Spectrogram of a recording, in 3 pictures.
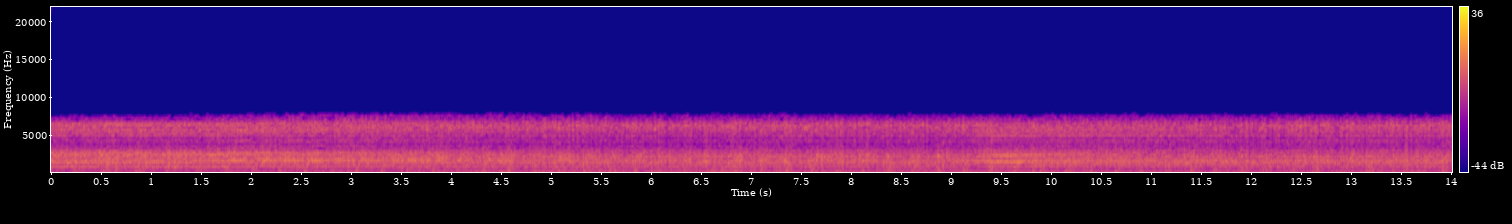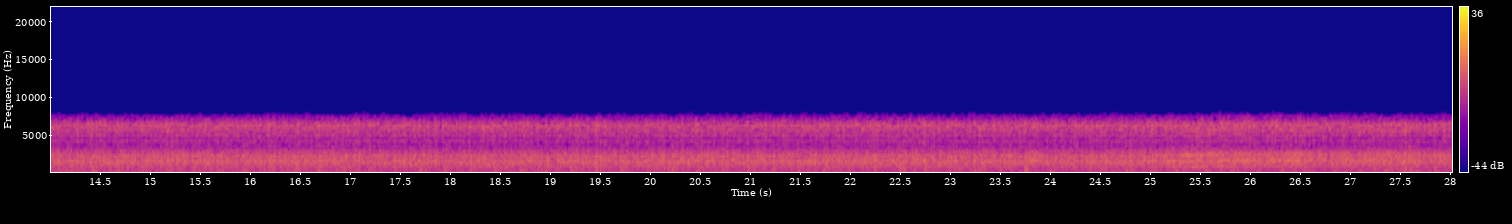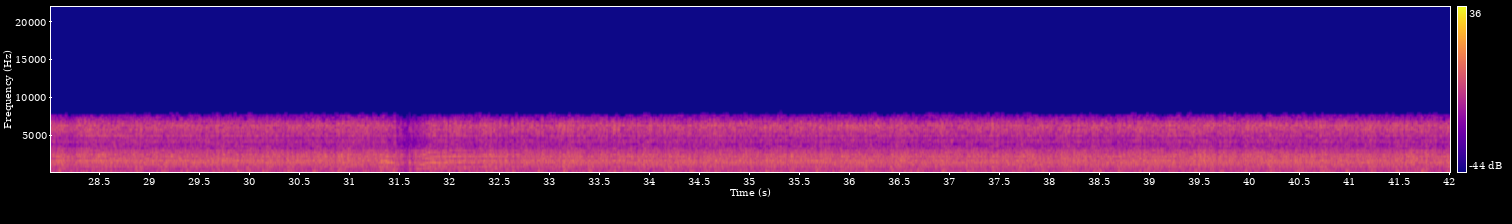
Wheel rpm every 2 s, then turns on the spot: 210, 230, 240, 230, 230, 230, 230, 230, 230, 240, 230, 230, 230, 230, 230, 220, 210, 230, 230, 230, 230.
none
